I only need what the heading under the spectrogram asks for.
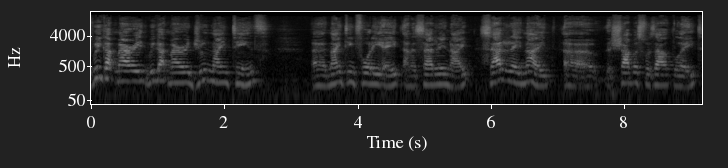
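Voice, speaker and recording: A high-pitched man's voice with a New York accent over noticeable background noise. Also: ordinary pitch variation, moderate pace. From New York City, the Bronx. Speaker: interviewee recounting life story. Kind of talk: oral history interview. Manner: halting.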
